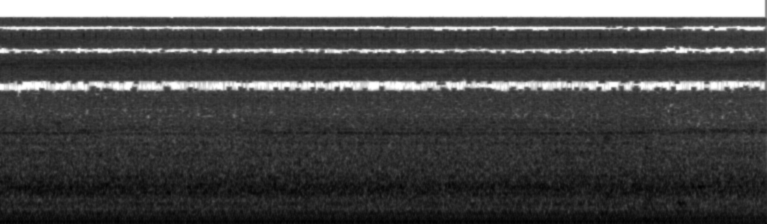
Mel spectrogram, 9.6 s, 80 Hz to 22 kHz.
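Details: 1924 Ford Model T first start after 22+ years, powertrain reinstalled during restoration: slow, even low chugging four-cylinder idle with steady beat, no knocking or misses; normal idle.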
